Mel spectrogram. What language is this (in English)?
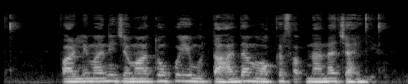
Urdu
